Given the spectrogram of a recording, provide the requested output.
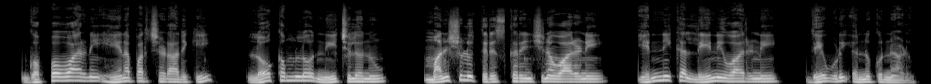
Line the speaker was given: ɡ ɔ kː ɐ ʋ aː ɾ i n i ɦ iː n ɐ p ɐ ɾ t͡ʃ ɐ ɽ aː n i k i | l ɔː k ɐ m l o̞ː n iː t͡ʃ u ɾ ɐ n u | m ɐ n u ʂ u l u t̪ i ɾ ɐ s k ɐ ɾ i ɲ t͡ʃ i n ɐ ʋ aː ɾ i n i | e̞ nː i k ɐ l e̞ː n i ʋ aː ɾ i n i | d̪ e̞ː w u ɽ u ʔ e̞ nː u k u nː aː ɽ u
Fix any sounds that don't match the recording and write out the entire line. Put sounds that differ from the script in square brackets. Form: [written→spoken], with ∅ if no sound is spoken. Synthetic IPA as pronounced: ɡ ɔ [kː→pː] ɐ ʋ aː ɾ i n i ɦ iː n ɐ p ɐ ɾ t͡ʃ ɐ ɽ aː n i k i | l ɔː k ɐ m l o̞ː n iː t͡ʃ u [ɾ→l] ɐ n u | m ɐ n u ʂ u l u t̪ i ɾ ɐ s k ɐ ɾ i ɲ t͡ʃ i n ɐ ʋ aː ɾ i n i | e̞ nː i k ɐ l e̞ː n i ʋ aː ɾ i n i | d̪ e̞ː w u ɽ u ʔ e̞ nː u k u nː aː ɽ u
